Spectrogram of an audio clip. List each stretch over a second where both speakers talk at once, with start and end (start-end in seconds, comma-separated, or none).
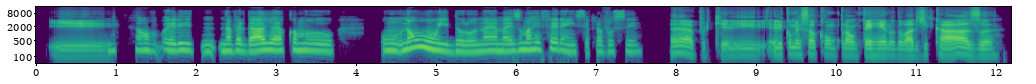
none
